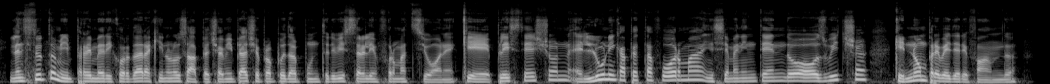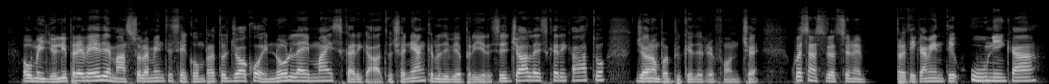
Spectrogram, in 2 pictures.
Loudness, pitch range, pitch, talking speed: -20 LUFS, 130-170 Hz, 145 Hz, 200 wpm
